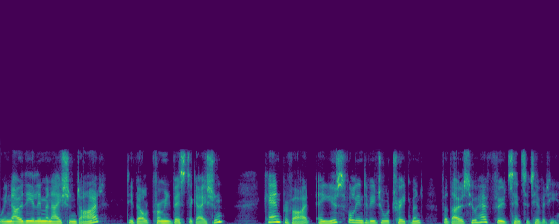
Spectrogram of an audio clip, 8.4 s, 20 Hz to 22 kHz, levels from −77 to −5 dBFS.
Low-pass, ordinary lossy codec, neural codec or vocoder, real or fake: 7.2 kHz; AAC, 48 kbps; none; real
